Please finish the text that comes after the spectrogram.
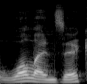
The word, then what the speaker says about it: Walendzik: oh hello Daddy D Wally here AKA Daniel wenck is how you pronounce the last name yes I am Polish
